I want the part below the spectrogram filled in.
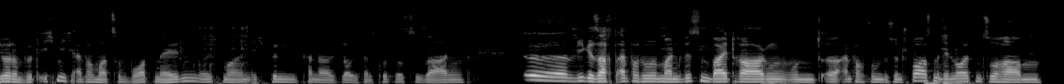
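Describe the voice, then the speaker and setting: With an ordinary speaking voice, a man talks at a fairly quick pace and medium pitch, using ordinary pitch variation in a dry, close sound with no echo. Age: 20s. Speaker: podcast co-host. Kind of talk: casual chat.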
